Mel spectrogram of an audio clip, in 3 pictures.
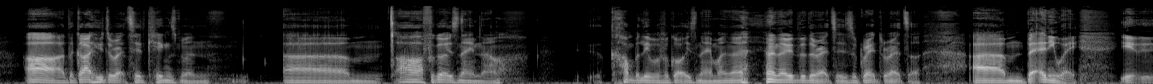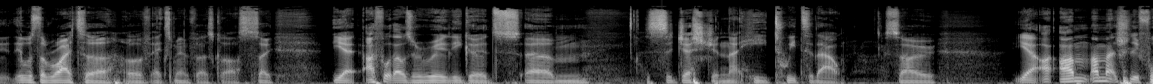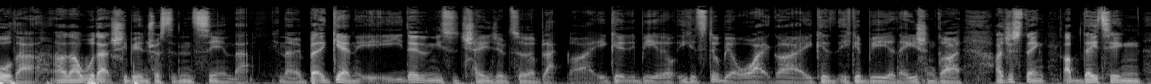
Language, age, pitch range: English, 20-39, 80-95 Hz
